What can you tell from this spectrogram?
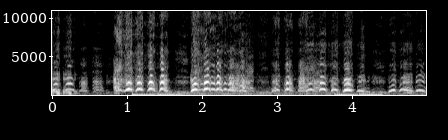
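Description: A group of boys laughing and giggling in quick repeated bursts of high-pitched ha-ha-ha, several bouts one after another.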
